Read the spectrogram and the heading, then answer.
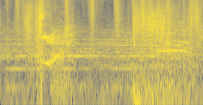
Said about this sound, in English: The explosion lit the gray sky for an instant.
